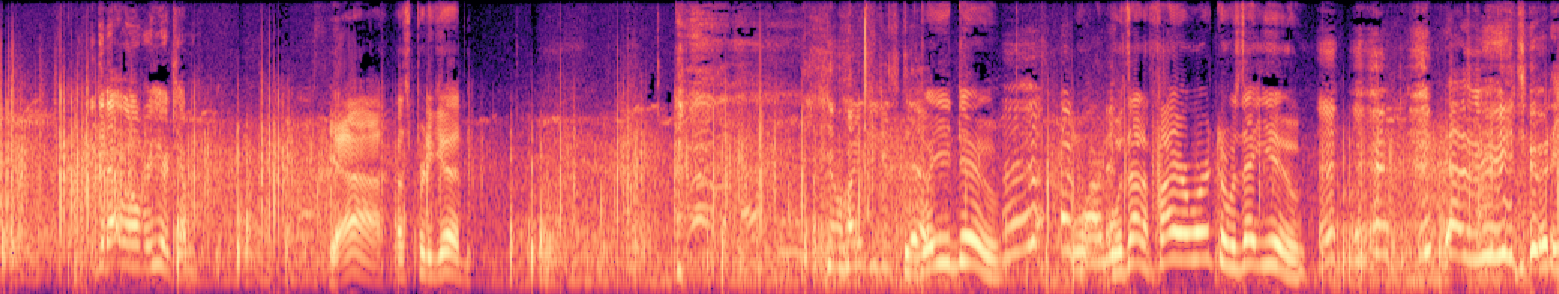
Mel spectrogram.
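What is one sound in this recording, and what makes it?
A young man talks and jokes loudly close by.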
